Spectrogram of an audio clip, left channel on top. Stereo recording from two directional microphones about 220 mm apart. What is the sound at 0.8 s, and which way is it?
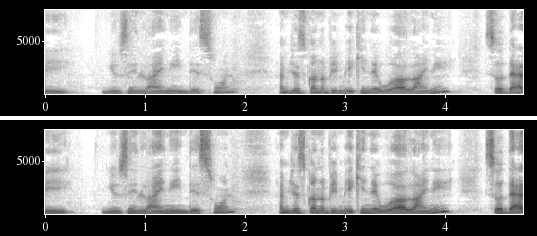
Speech, 50° right (ahead or behind).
